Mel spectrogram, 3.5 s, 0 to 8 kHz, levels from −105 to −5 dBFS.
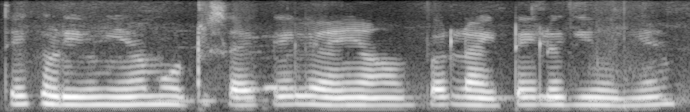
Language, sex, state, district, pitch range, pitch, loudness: Hindi, female, Chandigarh, Chandigarh, 200-215 Hz, 205 Hz, -14 LUFS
